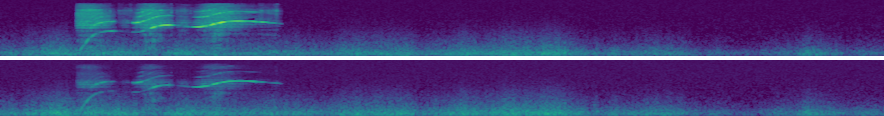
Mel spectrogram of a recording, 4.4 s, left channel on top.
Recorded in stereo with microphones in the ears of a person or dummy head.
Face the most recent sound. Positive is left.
turn(degrees=80)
